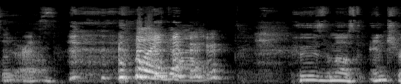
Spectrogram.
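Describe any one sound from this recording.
A young child laughs and speaks.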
